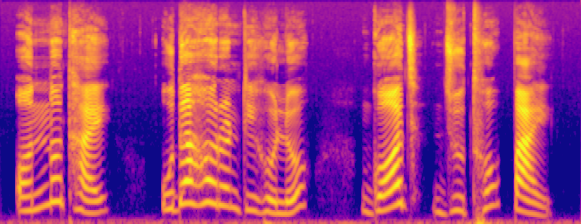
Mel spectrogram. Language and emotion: Bengali, neutral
